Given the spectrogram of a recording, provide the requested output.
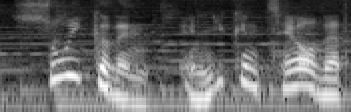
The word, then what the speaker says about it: Suikoden: it's suicoden others suikoden in reality it's actually pronounced suikoden and you can tell that from the many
